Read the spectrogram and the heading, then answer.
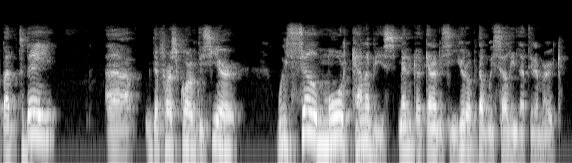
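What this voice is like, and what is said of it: Heavy Colombian Spanish accent. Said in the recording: “a Latin American company out of Colombia with my heavy accent”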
